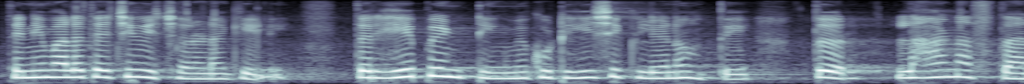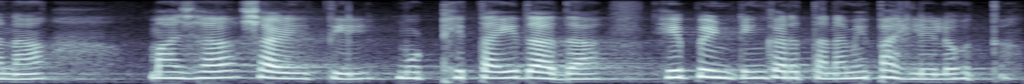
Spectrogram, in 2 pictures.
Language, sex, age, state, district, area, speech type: Marathi, female, 18-30, Maharashtra, Satara, urban, spontaneous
